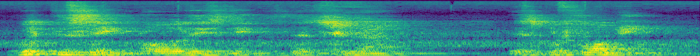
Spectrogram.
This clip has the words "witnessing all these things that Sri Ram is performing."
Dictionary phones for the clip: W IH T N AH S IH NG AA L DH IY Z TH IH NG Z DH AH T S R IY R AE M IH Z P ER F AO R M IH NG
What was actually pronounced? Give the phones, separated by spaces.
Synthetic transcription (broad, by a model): W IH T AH S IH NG AA L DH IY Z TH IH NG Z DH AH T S IY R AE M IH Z P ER F AO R M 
